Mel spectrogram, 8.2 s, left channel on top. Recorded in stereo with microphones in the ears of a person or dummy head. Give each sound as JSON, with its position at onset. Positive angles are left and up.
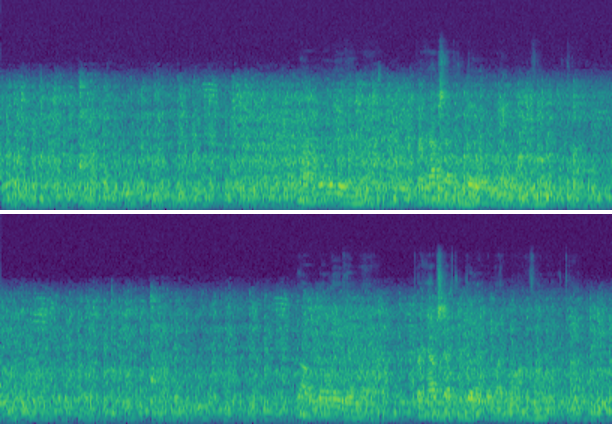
{"t": 3.9, "sound": "a man speaking", "side_deg": -90, "distance_m": 6.5}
